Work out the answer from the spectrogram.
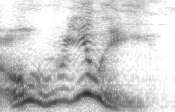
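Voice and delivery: high, swooping mock-intrigued question; feigned surprise. Client probing her coach about the rodeo, feigned surprise. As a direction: act out sudden, leading interest.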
